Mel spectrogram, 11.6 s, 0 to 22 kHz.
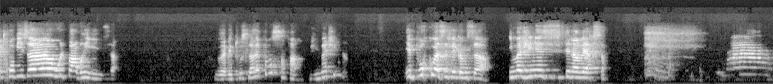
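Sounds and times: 
speech: 0:00.1 - 0:01.8, 0:03.2 - 0:05.3, 0:06.1 - 0:09.9
cat meowing: 0:10.8 - 0:11.5.

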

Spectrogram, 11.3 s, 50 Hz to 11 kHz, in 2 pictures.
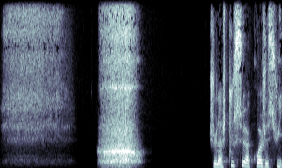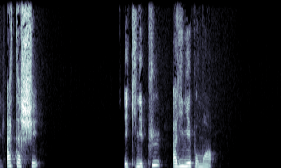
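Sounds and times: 
deep breath drawn during a guided breathing exercise: 0:00.0 - 0:03.0
speech: 0:04.2 - 0:06.5, 0:08.1 - 0:09.9.

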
